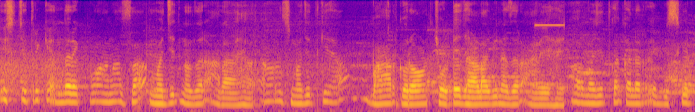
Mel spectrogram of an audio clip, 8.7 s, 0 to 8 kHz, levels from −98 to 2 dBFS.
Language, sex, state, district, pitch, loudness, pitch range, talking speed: Hindi, male, Uttar Pradesh, Hamirpur, 160 Hz, -18 LUFS, 145-190 Hz, 220 wpm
